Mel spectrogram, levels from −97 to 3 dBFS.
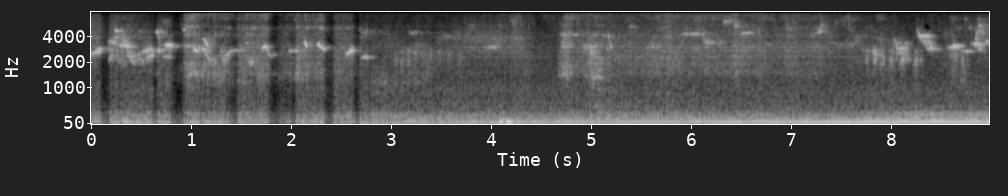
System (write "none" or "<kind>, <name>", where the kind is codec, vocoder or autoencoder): vocoder, Vocos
